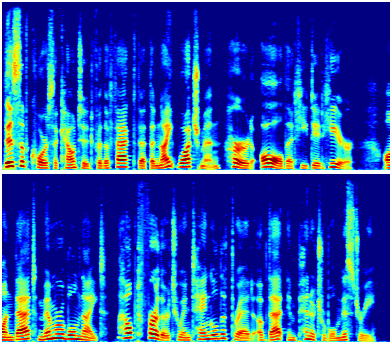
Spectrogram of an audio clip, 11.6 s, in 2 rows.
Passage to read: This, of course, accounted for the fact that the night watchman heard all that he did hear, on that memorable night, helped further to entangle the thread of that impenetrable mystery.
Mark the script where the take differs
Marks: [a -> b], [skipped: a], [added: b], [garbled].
This, of course, accounted for the fact that the night watchman heard all that he did hear, on that memorable night, helped further to entangle the thread of that impenetrable mystery.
